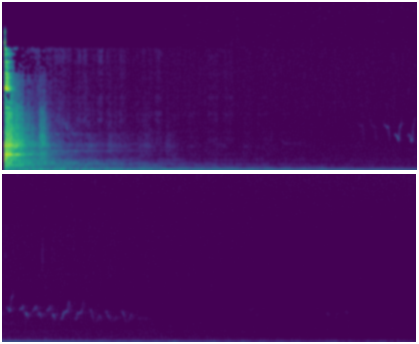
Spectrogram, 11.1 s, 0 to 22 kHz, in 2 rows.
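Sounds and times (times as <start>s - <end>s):
resonating metal pipe impact with long gong-like ring: 0.0s - 8.4s.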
